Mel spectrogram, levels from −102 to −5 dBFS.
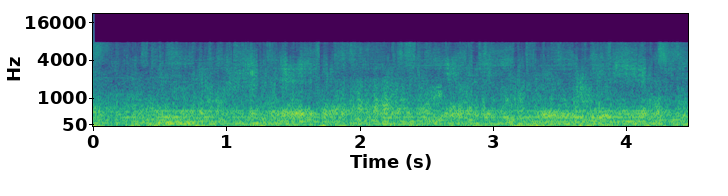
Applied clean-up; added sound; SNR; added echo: neural separator model SepFormer DNS4.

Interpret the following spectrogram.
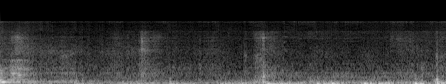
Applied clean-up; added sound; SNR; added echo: neural mask model DeepFilterNet 3.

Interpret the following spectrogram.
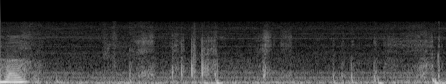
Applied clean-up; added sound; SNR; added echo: none; none; none; none.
